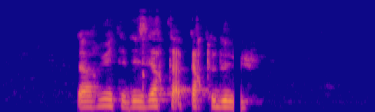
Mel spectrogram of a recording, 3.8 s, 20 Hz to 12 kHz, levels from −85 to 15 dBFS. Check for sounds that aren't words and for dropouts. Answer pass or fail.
fail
